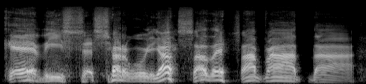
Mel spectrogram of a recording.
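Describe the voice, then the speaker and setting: An actor playing a haughty Mexican landowner, sneering and mocking, in a radio drama. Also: male voice, a little high, sing-song, slow, gravelly, full character voice. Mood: contemptuous, mocking. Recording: loud flute music behind the voice.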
